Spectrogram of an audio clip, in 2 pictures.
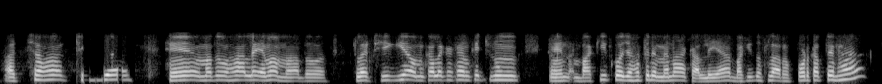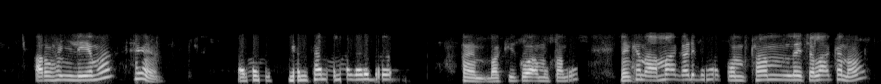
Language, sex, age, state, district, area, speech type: Santali, male, 18-30, West Bengal, Jhargram, rural, conversation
